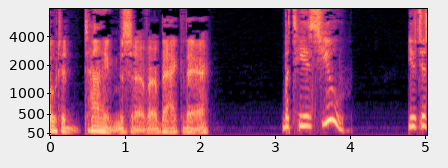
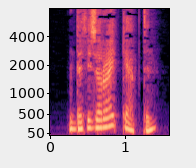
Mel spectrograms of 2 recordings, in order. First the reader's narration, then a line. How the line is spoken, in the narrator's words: she replied in a tired little voice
